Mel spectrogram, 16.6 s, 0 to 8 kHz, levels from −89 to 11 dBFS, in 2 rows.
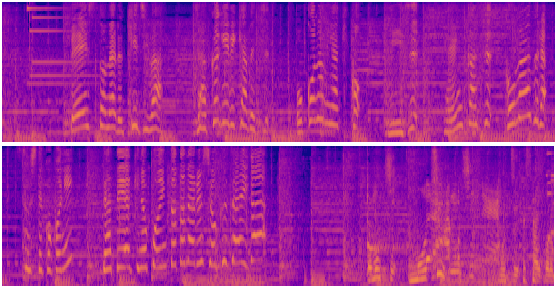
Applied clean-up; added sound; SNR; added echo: none; none; none; none.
